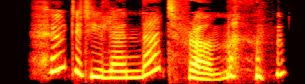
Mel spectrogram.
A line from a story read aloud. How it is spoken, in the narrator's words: I chuckle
